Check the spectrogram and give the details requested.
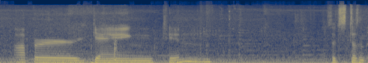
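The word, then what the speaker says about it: gangue: It It's just pronounced gang.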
